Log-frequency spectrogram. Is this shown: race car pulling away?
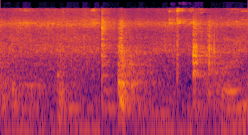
no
